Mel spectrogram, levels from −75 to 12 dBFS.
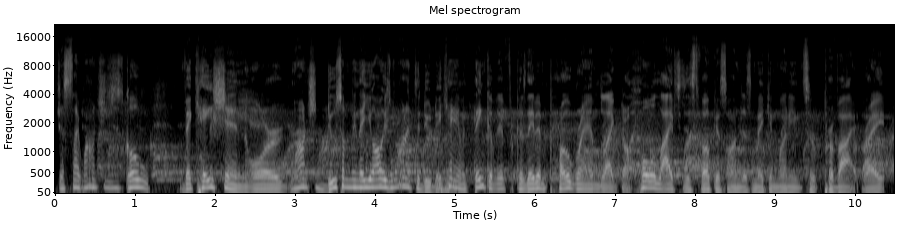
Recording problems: echo of what is said; noticeable; throughout; 290 ms later, 10 dB below the speech

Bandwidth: 16 kHz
